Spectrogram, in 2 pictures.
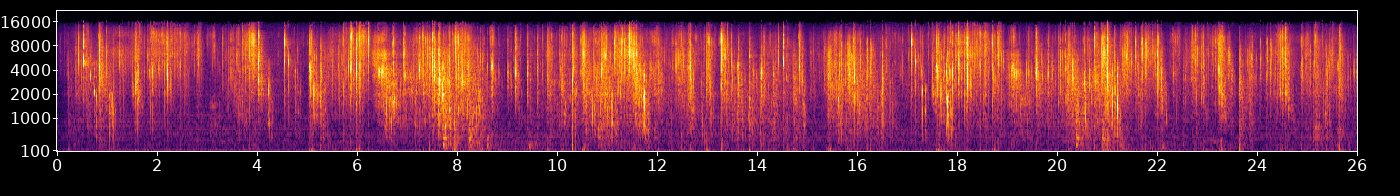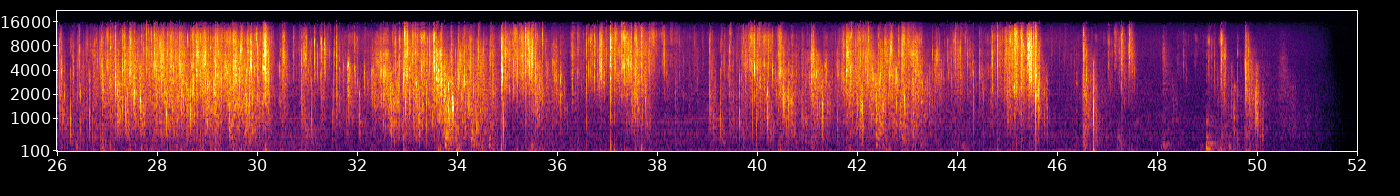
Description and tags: cauliflower compilation2
The cauliflower samples from the vegetable store sample pack were compiled in a one minute arrangement. Some pitch-alterations (mainly lowering randomly per track) were added in busses for the broader sounds. Furthermore a reverb to juicy it up.
vegetable, raunched, filth, processed, debris, dirth, horror, water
